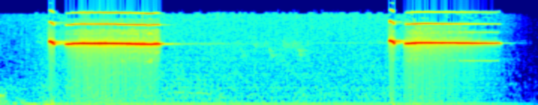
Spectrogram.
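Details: A Broad-winged Hawk, a quiet raptor of summer woods, gives its plaintive call: two thin, high, level whistles about three seconds apart, each lasting about a second, with silence between.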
